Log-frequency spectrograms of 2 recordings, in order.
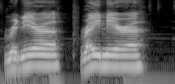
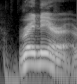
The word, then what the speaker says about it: Rhaenyra: Everybody says Rhaenyra, just Rhaenyra, right? He found some other way to say her name, and I was like, "Ayo, dog, nah, man, like let's."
